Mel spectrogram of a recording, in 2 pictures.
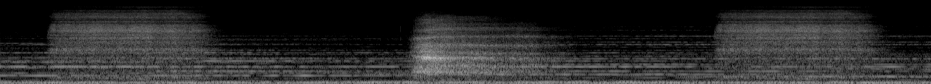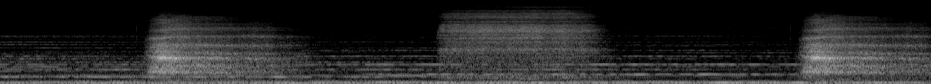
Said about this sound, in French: Concentrez votre attention sur votre respiration. Respirez profondément.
